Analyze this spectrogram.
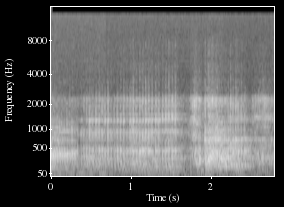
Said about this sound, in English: lion yelped, shaking his paw in the air.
